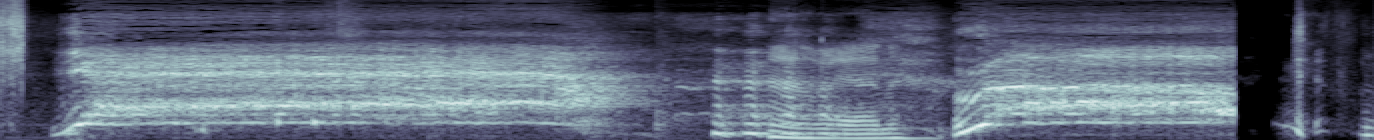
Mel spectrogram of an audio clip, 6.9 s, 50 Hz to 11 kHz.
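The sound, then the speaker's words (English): A man screams at full volume on a recorded bonus track, in two long, sustained bursts, his voice sliding downward in a brief strained dip between them, harsh, with a short gasp at the end. “Literally just 30 seconds of him screaming.”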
